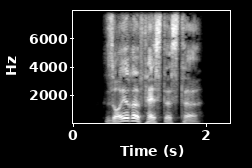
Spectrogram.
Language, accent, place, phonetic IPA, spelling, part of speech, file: German, Germany, Berlin, [ˈzɔɪ̯ʁəˌfɛstəstə], säurefesteste, adjective, De-säurefesteste.ogg
- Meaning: inflection of säurefest: 1. strong/mixed nominative/accusative feminine singular superlative degree 2. strong nominative/accusative plural superlative degree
